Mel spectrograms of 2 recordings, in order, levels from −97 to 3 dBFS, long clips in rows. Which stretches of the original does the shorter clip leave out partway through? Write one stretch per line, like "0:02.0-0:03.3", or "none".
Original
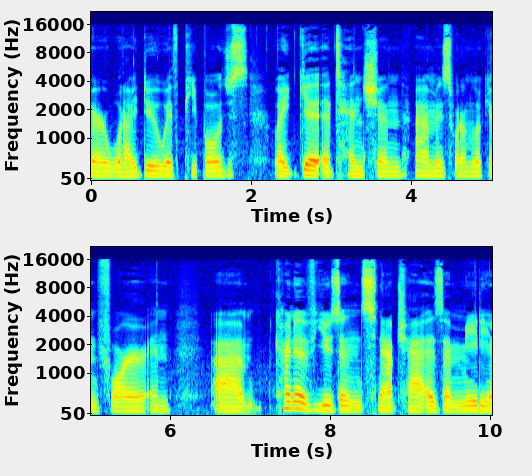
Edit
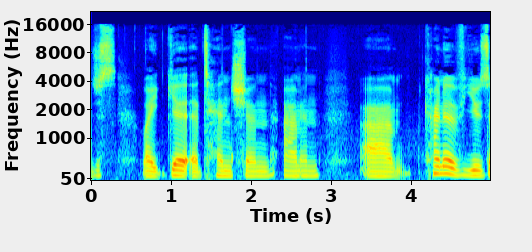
0:04.2-0:05.7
